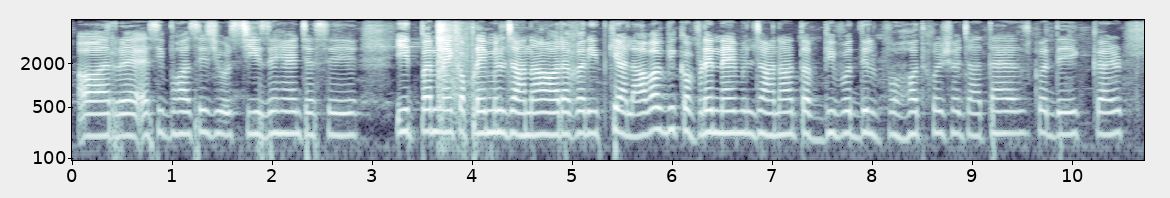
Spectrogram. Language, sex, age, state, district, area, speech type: Urdu, female, 18-30, Uttar Pradesh, Lucknow, rural, spontaneous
